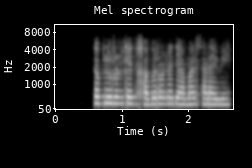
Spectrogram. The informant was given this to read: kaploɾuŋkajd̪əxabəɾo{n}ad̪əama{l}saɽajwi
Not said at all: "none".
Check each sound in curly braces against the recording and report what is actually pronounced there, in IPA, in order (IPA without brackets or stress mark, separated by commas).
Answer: n, l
